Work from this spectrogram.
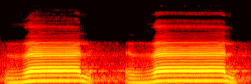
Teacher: یہ بعض لوگ کہتے ہیں یہ زال، یہ زال نہیں ہے، یہ ذال ہے، ذال۔ اپنے زبان کو اوپر دانتوں کے ساتھ ٹچ کیجئے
